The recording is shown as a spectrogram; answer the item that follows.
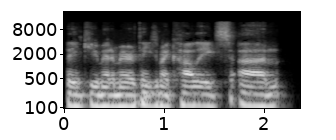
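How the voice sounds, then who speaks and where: A man's voice: on the low side, completely flat delivery, fast, a little mellow. A man, a city council member, giving earnest remarks at a council meeting, with many fillers and restarts.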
